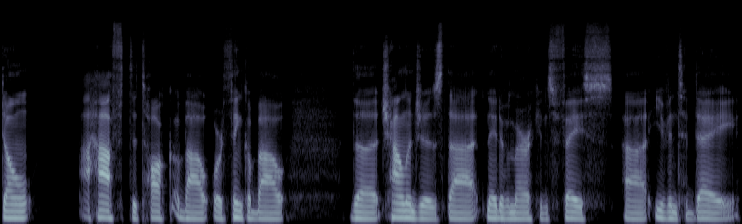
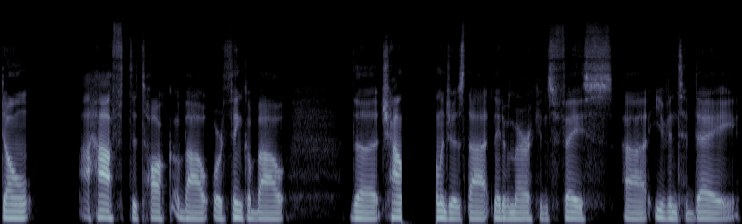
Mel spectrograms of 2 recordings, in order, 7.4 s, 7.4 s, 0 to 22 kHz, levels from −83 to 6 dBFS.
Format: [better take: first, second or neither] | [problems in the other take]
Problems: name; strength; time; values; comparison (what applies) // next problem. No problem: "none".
first | audio freezing; at 4 s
